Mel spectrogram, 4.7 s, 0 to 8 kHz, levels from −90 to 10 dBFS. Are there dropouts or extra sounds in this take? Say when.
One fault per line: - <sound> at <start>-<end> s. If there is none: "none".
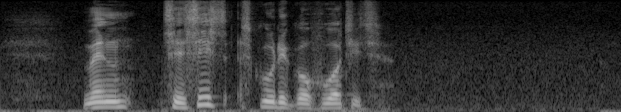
none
